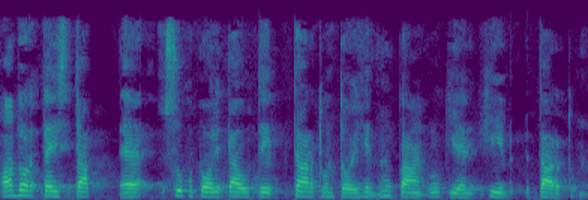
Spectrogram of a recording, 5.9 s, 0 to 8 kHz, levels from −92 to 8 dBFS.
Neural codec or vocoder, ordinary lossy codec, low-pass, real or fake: codec, 16 kHz, 2 kbps, FreqCodec, larger model; AAC, 32 kbps; 7.2 kHz; fake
